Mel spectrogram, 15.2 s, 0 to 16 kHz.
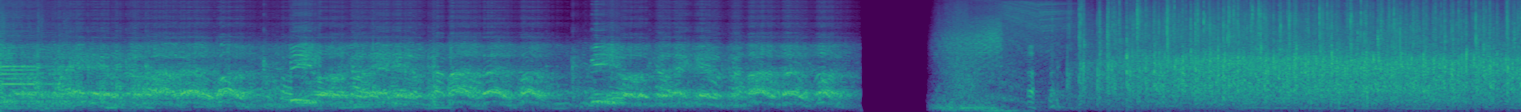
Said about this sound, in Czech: V českých luzích a hájích se před lety chytil pokřik na hosta dnešní tiki-taky. Ten zněl i v roce 2009 v Edenu při titulových oslavách Slávie.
